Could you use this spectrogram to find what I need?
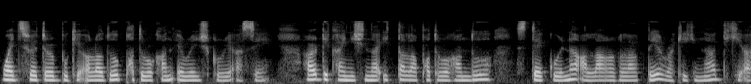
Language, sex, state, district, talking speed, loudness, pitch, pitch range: Nagamese, female, Nagaland, Kohima, 190 wpm, -19 LUFS, 195 Hz, 190-210 Hz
